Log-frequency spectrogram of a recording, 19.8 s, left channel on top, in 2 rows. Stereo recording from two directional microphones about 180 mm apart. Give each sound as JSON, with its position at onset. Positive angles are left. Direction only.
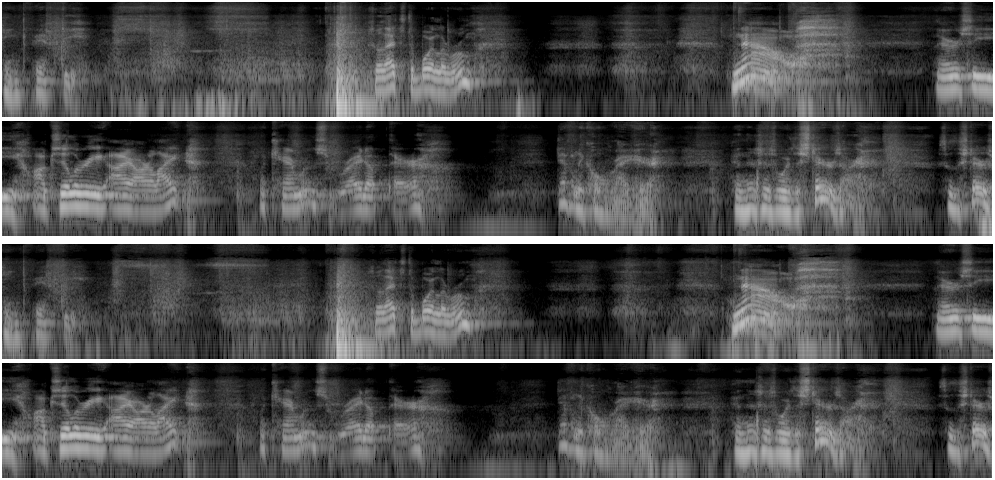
{"t": 0.3, "sound": "speech", "side_deg": 20}
{"t": 3.8, "sound": "speech", "side_deg": 20}
{"t": 7.3, "sound": "speech", "side_deg": 0}
{"t": 15.4, "sound": "speech", "side_deg": 25}
{"t": 17.2, "sound": "speech", "side_deg": 0}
